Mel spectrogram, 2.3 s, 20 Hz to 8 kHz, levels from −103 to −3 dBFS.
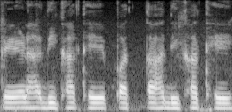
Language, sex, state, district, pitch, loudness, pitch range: Chhattisgarhi, male, Chhattisgarh, Bilaspur, 140 Hz, -14 LUFS, 135-140 Hz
